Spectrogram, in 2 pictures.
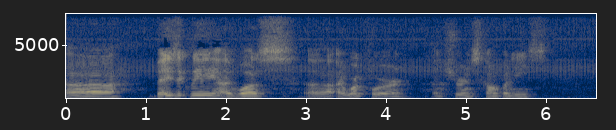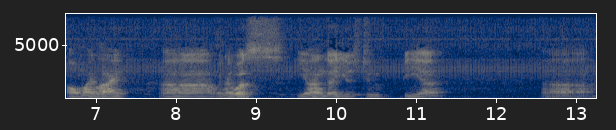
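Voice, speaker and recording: With a Portuguese accent and a fairly low voice, a man speaks at a very slow pace with long, frequent pauses and ordinary pitch variation, amid audible room echo and noticeable background noise. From Brazil, Paraná. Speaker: oral history interviewee. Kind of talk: interview. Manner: halting, many fillers.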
